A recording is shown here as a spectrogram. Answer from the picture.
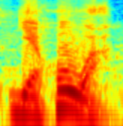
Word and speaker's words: Yehovah: We have always had the correct word. It's Yehovah. Yes. That is the proper word. That's the proper pronunciation for God.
